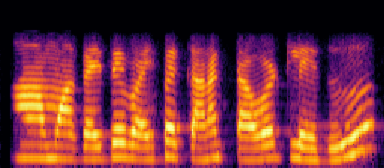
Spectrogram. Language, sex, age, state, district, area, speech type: Telugu, female, 18-30, Andhra Pradesh, Bapatla, urban, conversation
